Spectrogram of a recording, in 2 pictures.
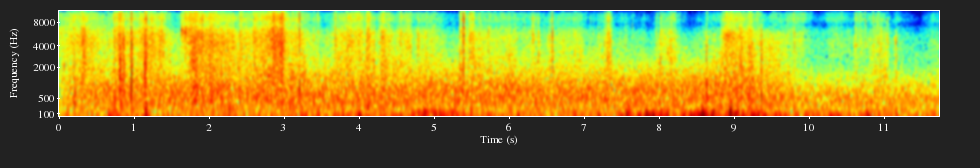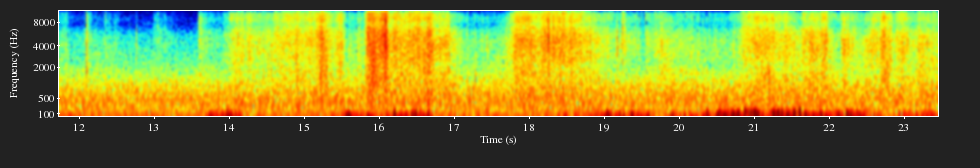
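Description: Footsteps and rustling through undergrowth and leaf litter on a forest floor, with irregular small cracks and occasional low rumbles.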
